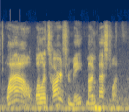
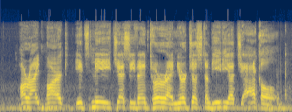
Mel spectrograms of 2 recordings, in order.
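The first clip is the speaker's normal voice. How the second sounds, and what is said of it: Deep throaty imitation of another person. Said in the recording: “Do your best famous person impression ... You do Jesse so good ... talking way down in my throat”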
